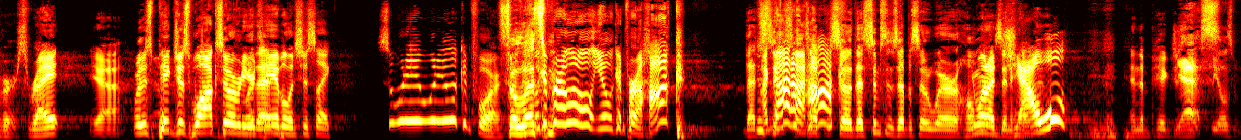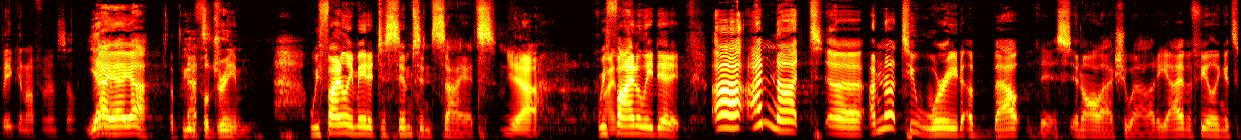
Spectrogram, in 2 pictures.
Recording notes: LIVE from PAX South 2017! This episode was recorded LIVE at PAX South 2017 in San Antionio. Thanks to everyone who came out to the live performance!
